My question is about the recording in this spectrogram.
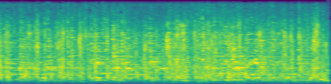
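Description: Horses' hooves clattering on the road in a dense mix with a crowd's shouting voices, over a faint steady hum.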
